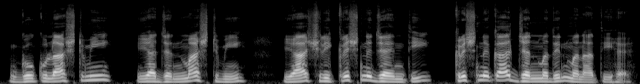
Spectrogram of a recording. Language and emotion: Hindi, neutral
